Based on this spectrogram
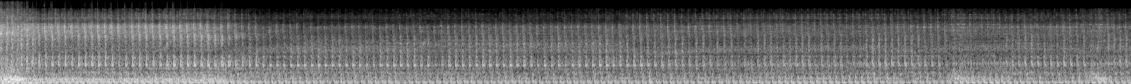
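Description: Steady single-cylinder beat pulling under load, firm and even, with no knock coming through while riding.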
